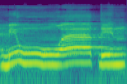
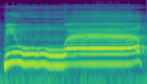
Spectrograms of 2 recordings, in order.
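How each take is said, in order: First: The last word ends with a full final syllable. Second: The last word stops short without the final syllable.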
